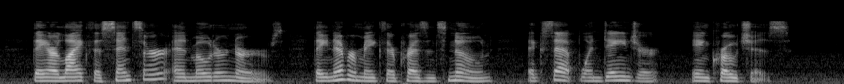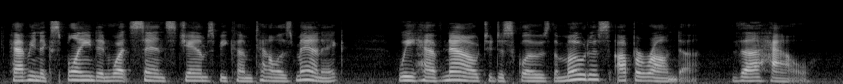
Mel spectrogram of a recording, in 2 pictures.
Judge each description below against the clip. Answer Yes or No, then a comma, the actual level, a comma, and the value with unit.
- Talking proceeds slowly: Yes, slow, 130 wpm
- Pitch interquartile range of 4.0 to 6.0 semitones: No, average, 2.9 semitones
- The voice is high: No, medium, 170 Hz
